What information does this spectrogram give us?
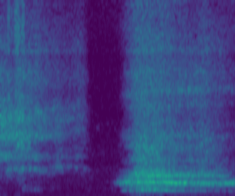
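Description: A deep-breath sound effect: two breathy rushes separated by a short pause, the second longer and louder than the first.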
